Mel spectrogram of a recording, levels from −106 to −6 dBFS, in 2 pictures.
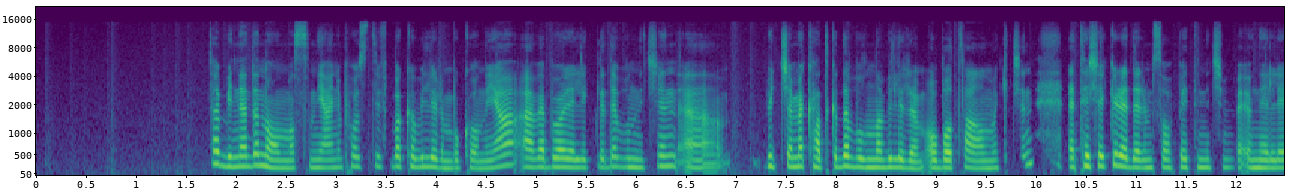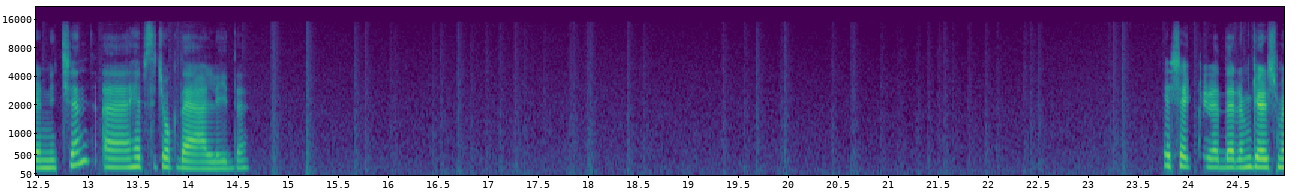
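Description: Nothing technical stands out in this recording of speech; there's no fault to point to anywhere in it.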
